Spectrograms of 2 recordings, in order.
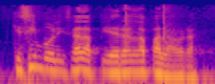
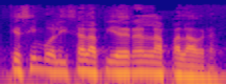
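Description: No difference in how they are said.

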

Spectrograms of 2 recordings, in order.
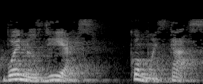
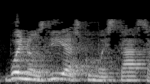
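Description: First: Flat, dropping, softer hello; indifferent good morning; cold greeting. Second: Bright, upbeat hello; cheerful good morning; friendly greeting. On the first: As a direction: greet with no interest. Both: Shown as a demonstration. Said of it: "con un tono y intención diferente".

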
